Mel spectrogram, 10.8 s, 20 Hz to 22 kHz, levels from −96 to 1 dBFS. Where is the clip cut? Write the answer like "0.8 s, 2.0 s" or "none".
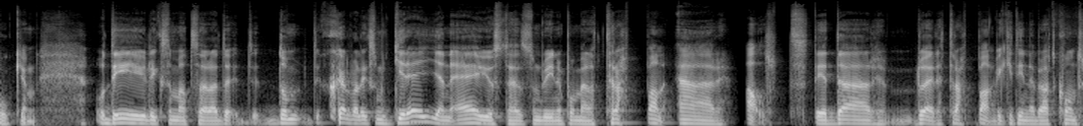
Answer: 7.3 s, 9.1 s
